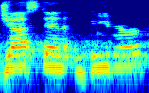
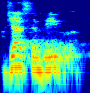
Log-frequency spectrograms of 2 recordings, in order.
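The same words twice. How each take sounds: First: The name is said slowly and deliberately. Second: The name is said at normal speed.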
